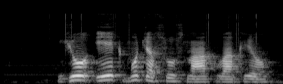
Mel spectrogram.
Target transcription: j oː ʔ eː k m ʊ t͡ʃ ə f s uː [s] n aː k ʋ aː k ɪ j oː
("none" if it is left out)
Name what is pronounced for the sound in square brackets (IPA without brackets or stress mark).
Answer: s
